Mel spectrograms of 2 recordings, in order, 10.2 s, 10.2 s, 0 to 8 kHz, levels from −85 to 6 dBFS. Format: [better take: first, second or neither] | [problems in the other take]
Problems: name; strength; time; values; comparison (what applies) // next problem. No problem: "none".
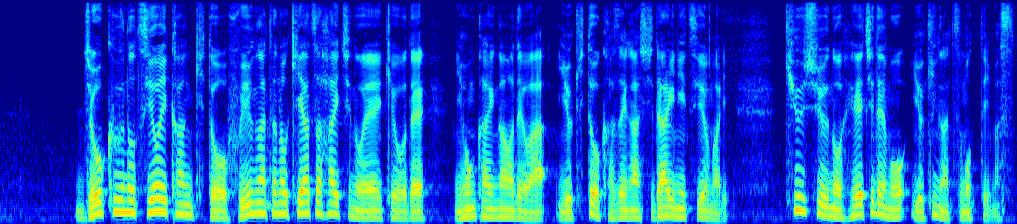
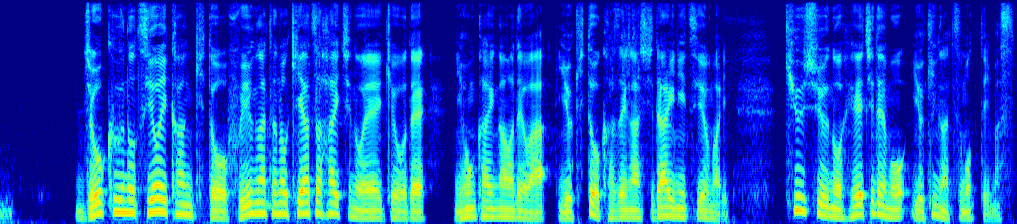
first | noise reduction (neural mask model Resemble Enhance denoiser)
